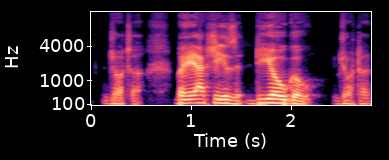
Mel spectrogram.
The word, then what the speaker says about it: Diogo: talking about you now you say Diego I say Diogo listen folks Minecraft avi's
